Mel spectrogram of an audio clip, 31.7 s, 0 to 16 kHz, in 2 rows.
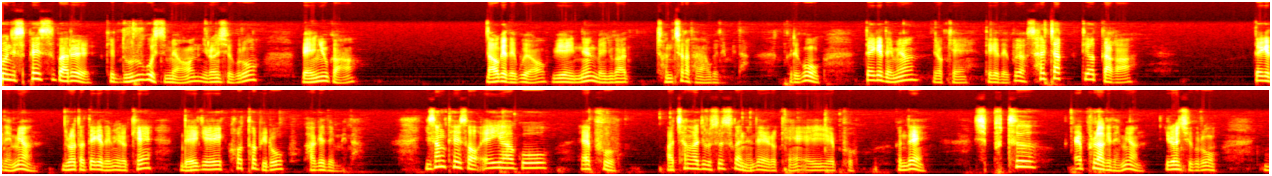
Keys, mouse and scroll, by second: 1.6 space, 13.1 space, 22.0 a, 23.1 f, 23.9 click, 25.0 click, 25.6 f, 29.2 shift+f.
